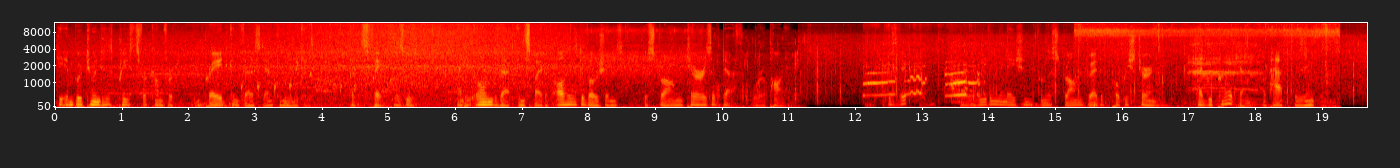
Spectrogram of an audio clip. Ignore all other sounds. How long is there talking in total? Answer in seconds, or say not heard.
18 s.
